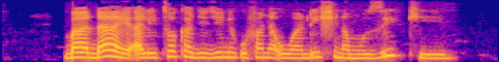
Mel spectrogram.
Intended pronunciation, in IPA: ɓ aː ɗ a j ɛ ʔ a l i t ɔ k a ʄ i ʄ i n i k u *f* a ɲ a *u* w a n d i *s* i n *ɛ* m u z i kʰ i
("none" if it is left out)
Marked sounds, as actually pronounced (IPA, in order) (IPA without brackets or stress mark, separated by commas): f, u, ʃ, a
